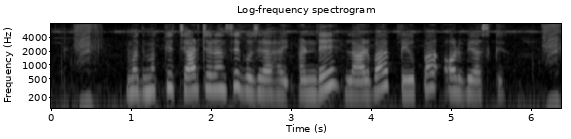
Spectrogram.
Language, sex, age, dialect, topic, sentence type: Magahi, female, 36-40, Western, agriculture, statement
